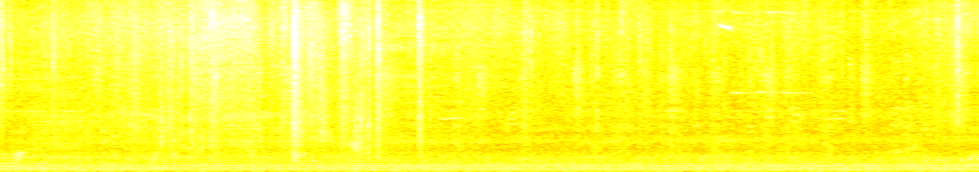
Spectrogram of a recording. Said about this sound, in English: I'm actually on a train.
